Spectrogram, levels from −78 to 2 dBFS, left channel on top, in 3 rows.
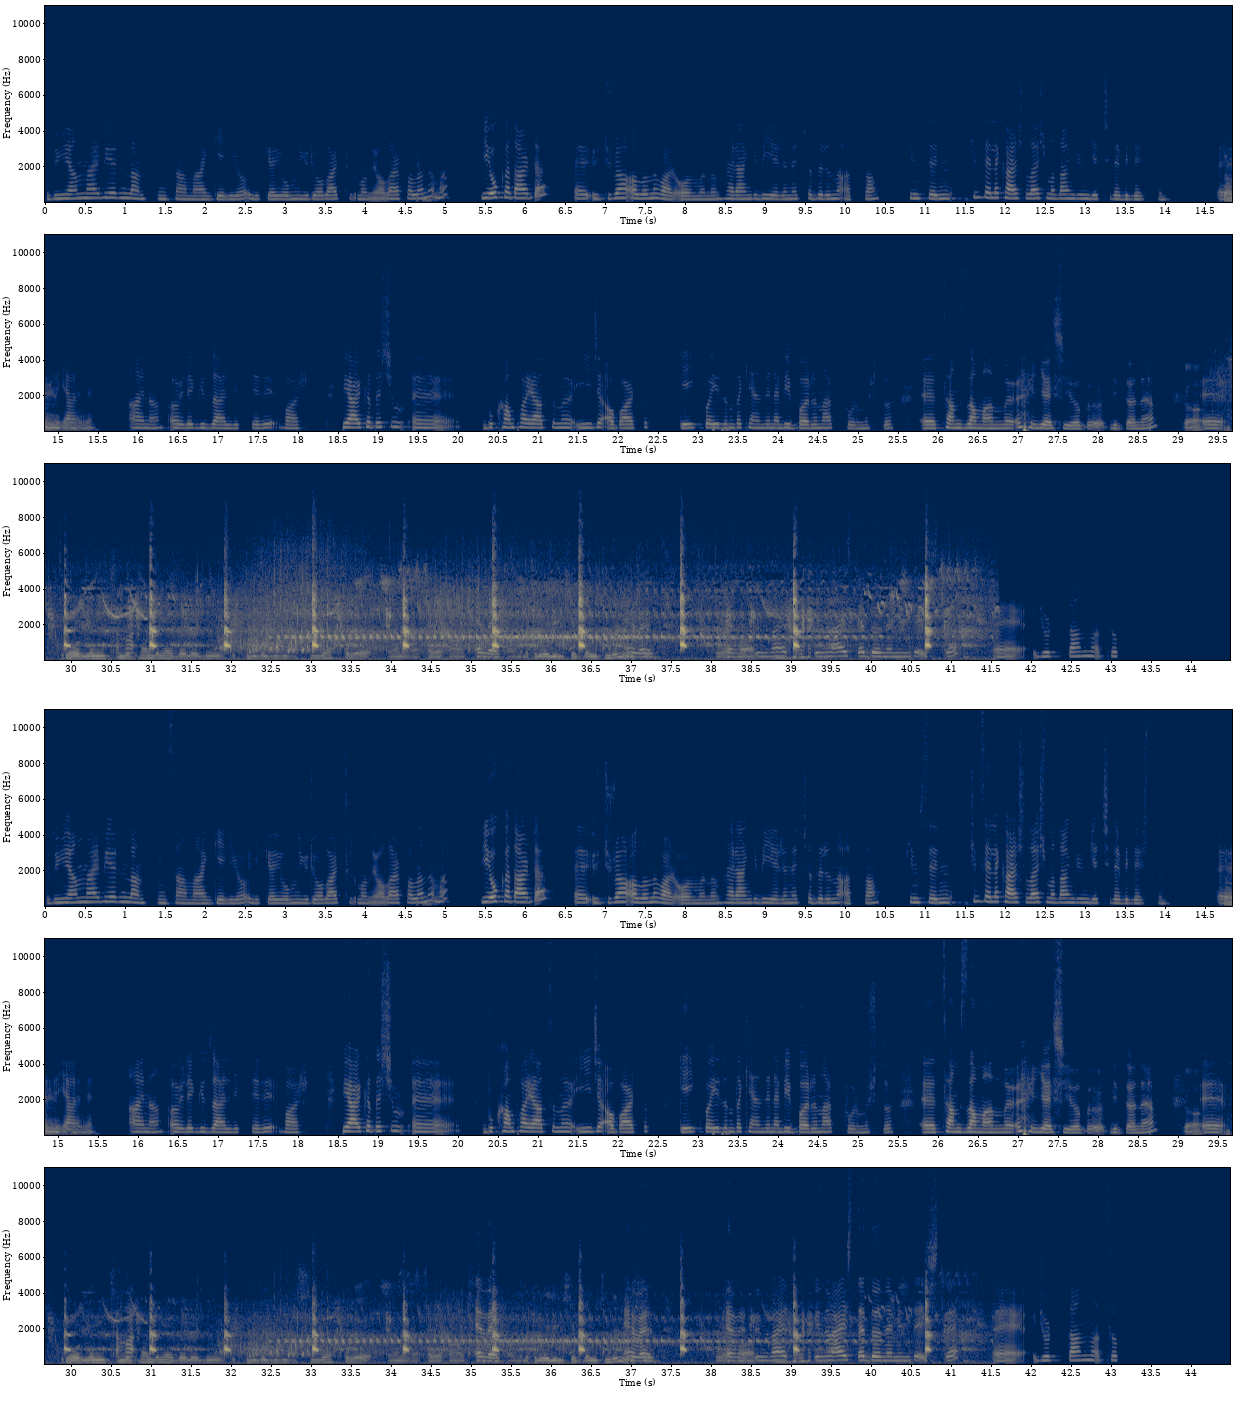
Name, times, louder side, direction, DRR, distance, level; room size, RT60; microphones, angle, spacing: voice 1, 0.0-5.1 5.5-6.4 6.6-10.4 10.8-14.1 14.6-15.4 15.9-20.0 20.3-22.2 22.8-29.6 30.6-30.8 35.0-35.4 36.9-37.3 38.1-39.0 39.3-43.1, right 2 dB, 30° right, 4.2 m, -43 dB
voice 2, 14.7-15.4 29.1-29.3 29.9-37.3 38.1-39.5 41.2-41.3, equal, 15° left, 7.3 m, -44 dB
sound 1, 29.7-41.6, left 6 dB, 80° left, 1.0 m, -31 dB
head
